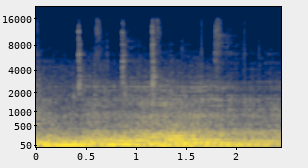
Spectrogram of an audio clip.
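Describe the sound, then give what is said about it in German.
A car accelerates and drives away on a desert road at night, a loud, steady low engine rumble with faint higher hiss above it. “Der Narco gibt Gas, überholt uns und entschwindet in die Nacht.”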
